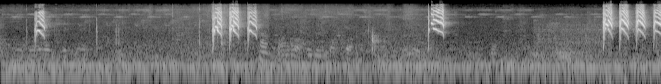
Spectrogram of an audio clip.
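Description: A parrot gives sharp, descending squawking chirps, single or in quick bursts of three or four, over a steady low hum.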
